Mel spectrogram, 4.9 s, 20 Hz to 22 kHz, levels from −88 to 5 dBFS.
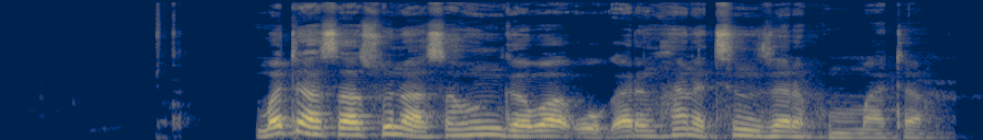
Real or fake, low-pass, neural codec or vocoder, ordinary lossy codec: real; none; none; none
